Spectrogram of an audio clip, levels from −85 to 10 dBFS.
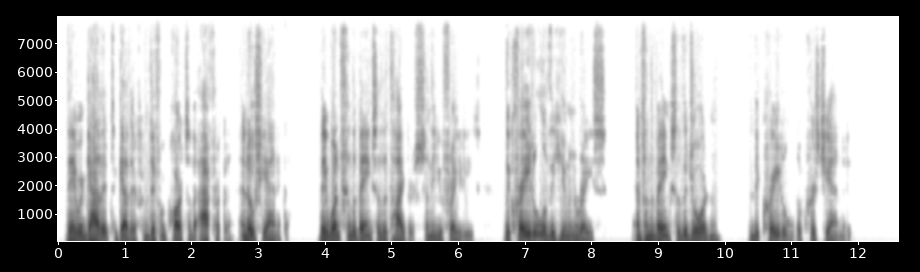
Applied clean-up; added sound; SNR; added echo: none; none; none; none.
